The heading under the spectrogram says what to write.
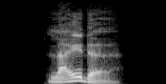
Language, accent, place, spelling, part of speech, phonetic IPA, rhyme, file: German, Germany, Berlin, leide, adjective / verb, [ˈlaɪ̯də], -aɪ̯də, De-leide.ogg
- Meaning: inflection of leiden: 1. first-person singular present 2. first/third-person singular subjunctive I 3. singular imperative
